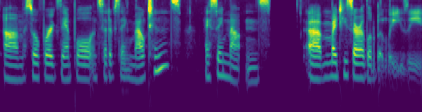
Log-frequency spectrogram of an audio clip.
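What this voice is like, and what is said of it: Slight Colorado accent, soft T's. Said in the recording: “I also am from Colorado, and I've told I have like a slight accent, so I don't really pronounce my T's”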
